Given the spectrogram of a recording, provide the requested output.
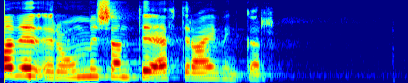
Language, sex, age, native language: Icelandic, female, 50-59, Icelandic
